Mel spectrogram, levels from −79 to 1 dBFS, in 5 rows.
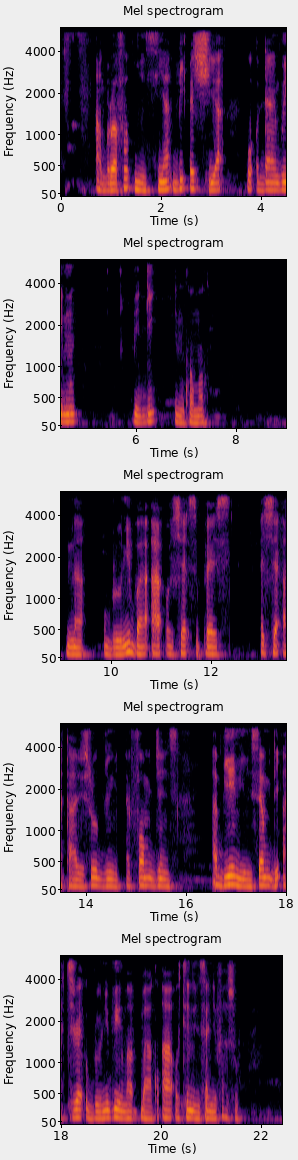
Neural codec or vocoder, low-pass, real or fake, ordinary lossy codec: codec, 16 kHz in and 24 kHz out, 2.2 kbps, FireRedTTS-2 codec; 5.4 kHz; fake; AAC, 32 kbps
